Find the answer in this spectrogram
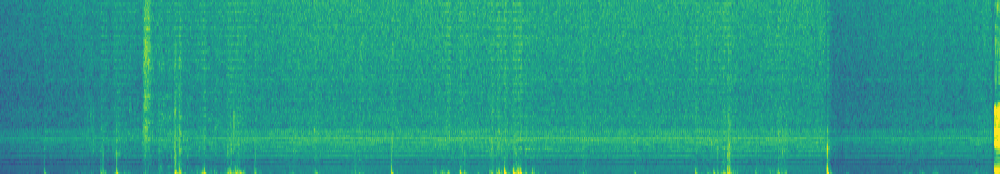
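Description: Steady electrical hum of several tones on a live microphone and PA line, with soft low thumps scattered through it, typical of a handheld microphone being carried. The hum cuts off with a click about eight seconds in.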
